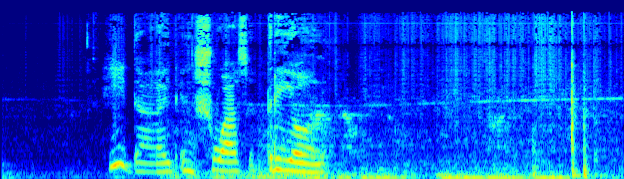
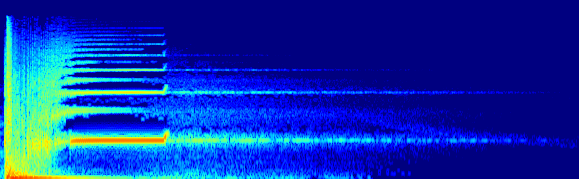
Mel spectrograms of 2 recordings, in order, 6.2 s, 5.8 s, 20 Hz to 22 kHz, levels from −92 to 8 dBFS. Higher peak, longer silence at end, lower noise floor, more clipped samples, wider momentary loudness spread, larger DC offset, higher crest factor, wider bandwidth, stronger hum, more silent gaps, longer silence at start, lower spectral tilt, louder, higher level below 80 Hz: second, -6 dBFS vs -2 dBFS; second, 0 s vs 3.75 s; second, -66 dBFS vs -82 dBFS; neither; second, 15 LU vs 25 LU; neither; first, 26 dB vs 20 dB; first, 17 kHz vs 13 kHz; neither; neither; first, 1.1 s vs 0.05 s; about the same, -4 dB/octave vs -4.5 dB/octave; second, -32 LUFS vs -18 LUFS; second, -42 dBFS vs -26 dBFS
